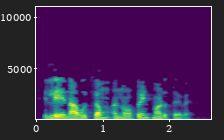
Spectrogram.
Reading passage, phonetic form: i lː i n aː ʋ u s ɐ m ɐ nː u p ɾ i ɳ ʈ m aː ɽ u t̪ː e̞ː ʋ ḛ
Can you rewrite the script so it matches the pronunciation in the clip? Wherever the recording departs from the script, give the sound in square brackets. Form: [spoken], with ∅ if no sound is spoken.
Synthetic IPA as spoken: i lː i n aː ʋ u s ɐ m ɐ nː u p ɾ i ɳ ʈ m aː ɽ u t̪ː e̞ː ʋ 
